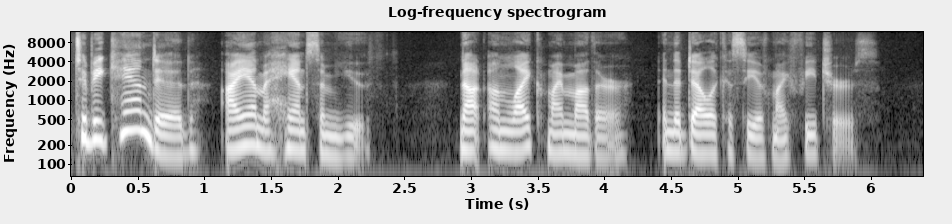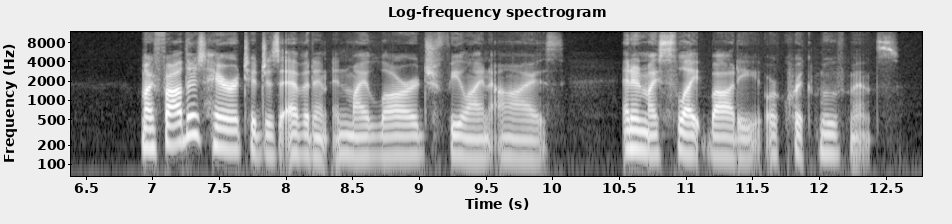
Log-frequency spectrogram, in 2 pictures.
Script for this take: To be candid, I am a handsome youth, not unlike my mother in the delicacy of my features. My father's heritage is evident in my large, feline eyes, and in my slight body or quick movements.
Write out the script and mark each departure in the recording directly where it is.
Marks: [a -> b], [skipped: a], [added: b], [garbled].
To be candid, I am a handsome youth, not unlike my mother in the delicacy of my features. My father's heritage is evident in my large, feline eyes, and in my slight body or quick movements.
